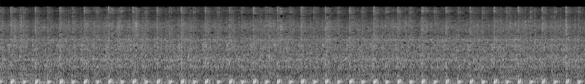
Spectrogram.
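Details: Duromax 18hp single-cylinder engine: even chug about eight beats a second, sagging low and close to stalling; it won't hold a proper idle.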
